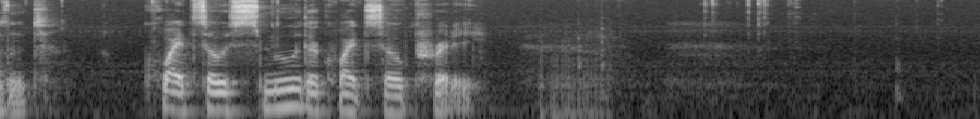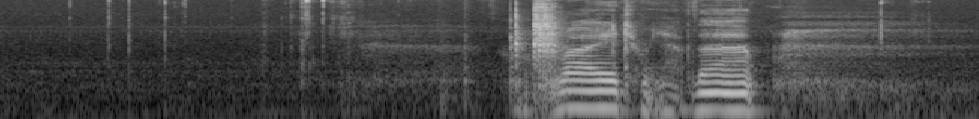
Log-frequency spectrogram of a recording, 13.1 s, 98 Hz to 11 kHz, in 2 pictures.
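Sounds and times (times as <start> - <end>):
small metal parts clicking: 4.7 - 5.4.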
